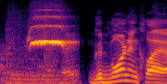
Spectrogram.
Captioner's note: upbeat music; whistle blowing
